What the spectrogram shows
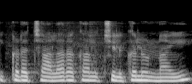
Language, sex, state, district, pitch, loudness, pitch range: Telugu, female, Telangana, Hyderabad, 190 Hz, -13 LUFS, 180-195 Hz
